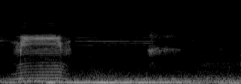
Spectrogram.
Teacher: মিম পড়ার সময় উপরের ঠোট এবং নিচের ঠোটের শুকনা অংশ শুকনা অংশ একসাথে লাগবে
